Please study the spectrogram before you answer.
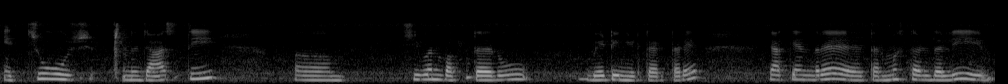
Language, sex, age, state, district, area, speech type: Kannada, female, 18-30, Karnataka, Tumkur, rural, spontaneous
